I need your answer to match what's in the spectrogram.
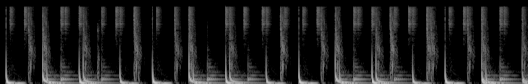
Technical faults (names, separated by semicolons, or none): doubled audio track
